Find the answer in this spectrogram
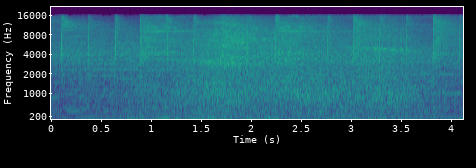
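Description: A natural-gas semi-truck passes by: a whoosh of engine and tyre noise swells about a second in and fades near the end, over background music.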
